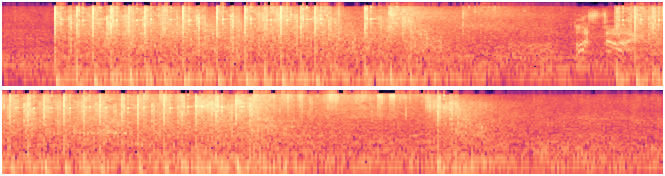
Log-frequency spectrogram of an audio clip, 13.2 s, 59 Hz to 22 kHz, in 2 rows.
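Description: Sustained hostile gunfire in the video game Mass Effect 2, dense rapid automatic bursts running almost the whole time with a brief break in the middle, loud and close, under occasional voices.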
